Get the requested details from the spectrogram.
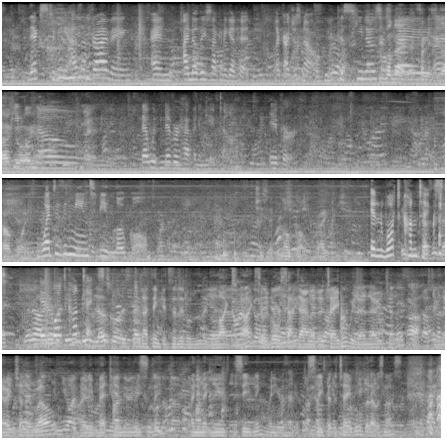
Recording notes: Join me at the local pub in Greyton on a Wednesday night as I ask people, "what is local?". Oldpottersinn.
